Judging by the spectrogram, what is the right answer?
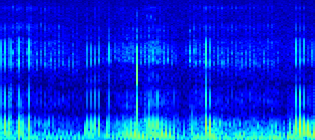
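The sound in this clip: Purring from a male cat sitting on someone's lap: a steady, rough, rhythmic rumble with pulsing breaths that swell and ease throughout, heard alone without any talk.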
